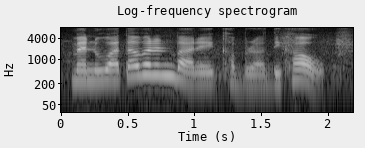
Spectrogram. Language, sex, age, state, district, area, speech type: Punjabi, female, 18-30, Punjab, Ludhiana, rural, read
